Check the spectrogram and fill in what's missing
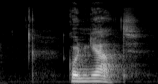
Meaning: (noun) 1. cognate (related word, derived from the same lexeme as another word) 2. cognate (maternal relative); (adjective) cognate
- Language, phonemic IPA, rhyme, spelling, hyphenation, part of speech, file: Dutch, /kɔxˈnaːt/, -aːt, cognaat, cog‧naat, noun / adjective, Nl-cognaat.ogg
